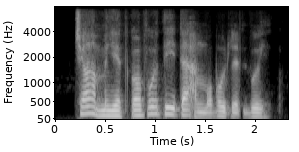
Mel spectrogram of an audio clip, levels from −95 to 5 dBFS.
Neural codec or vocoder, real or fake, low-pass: codec, 16 kHz in and 24 kHz out, 0.6 kbps, FocalCodec, streaming, 2048 codes; fake; 7.2 kHz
